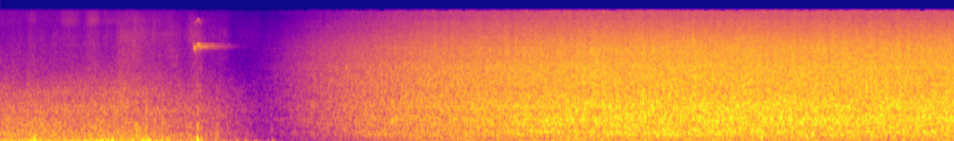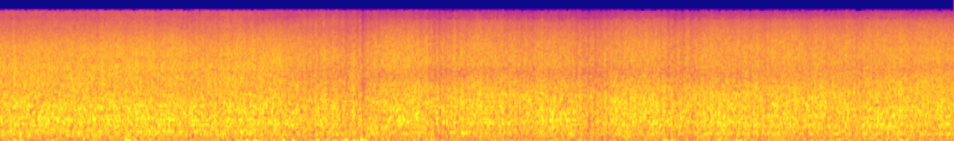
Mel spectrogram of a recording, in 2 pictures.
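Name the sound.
water rushing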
